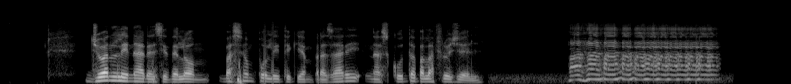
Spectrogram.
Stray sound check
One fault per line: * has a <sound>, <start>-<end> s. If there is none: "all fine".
* has a laugh, 5.7-7.2 s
